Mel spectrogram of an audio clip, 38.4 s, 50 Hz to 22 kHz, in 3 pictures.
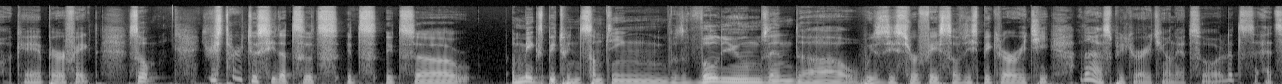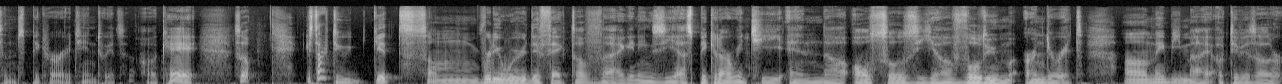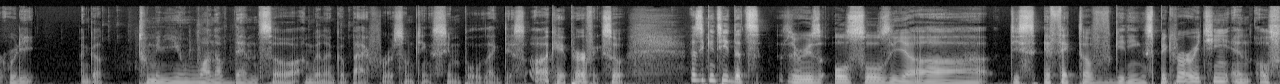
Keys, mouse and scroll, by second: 10.3 KP_Enter, 10.3 click, 11.2 click, 12.5-16.2 drag, 24.3-25.5 drag, 25.5 click, 25.6 click, 26.6 click, 26.7 double click, 27.4 KP_5, 27.6 Return, 28.7 click, 29.0 click, 30.5 KP_Enter, 33.2 click, 33.2-35.3 scroll up 4, 37.6 scroll down 1, 37.6-38.4 scroll down 2.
